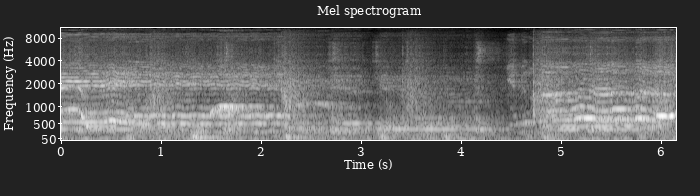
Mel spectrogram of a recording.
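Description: All-male a cappella group singing in close harmony: held chords under a solo voice that glides in pitch. The sound dips briefly a little past four seconds in, then swells back louder.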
